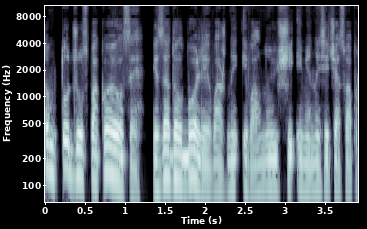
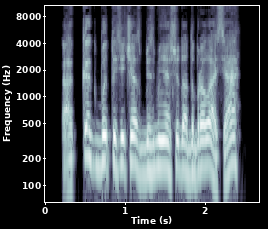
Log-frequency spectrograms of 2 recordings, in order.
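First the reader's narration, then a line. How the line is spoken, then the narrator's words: Indignant question. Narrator (Russian): Также возмущенно спросил я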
